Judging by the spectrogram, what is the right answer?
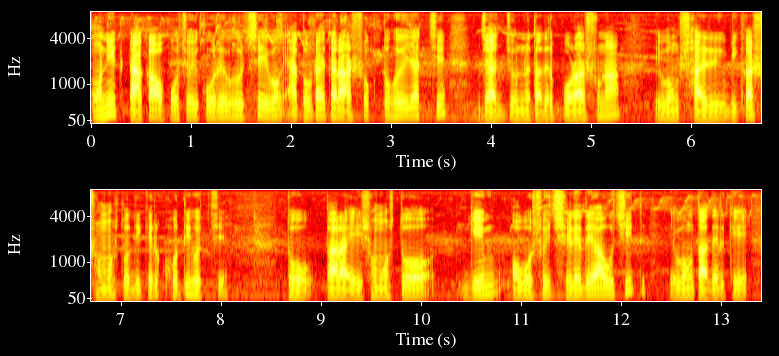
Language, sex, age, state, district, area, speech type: Bengali, male, 18-30, West Bengal, Jalpaiguri, rural, spontaneous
